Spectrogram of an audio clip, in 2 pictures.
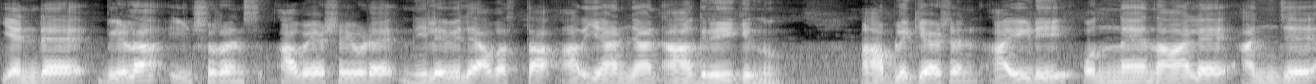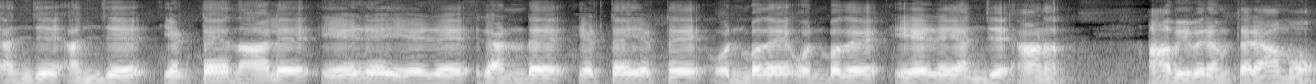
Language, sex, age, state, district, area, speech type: Malayalam, male, 45-60, Kerala, Alappuzha, rural, read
